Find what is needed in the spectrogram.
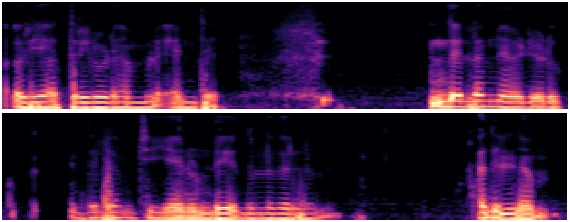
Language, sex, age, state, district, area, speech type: Malayalam, male, 18-30, Kerala, Kozhikode, rural, spontaneous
